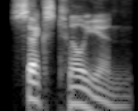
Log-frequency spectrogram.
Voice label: "sextillion", American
